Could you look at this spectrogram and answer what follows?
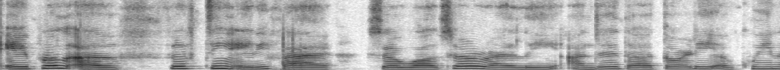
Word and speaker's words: Raleigh: It's actually pronounced Raleigh. Raleigh.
